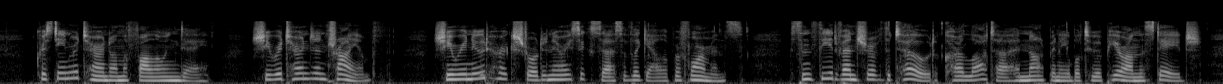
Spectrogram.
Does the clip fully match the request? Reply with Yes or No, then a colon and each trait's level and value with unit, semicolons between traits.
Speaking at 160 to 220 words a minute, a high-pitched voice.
Yes: average, 170 wpm; high, 200 Hz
